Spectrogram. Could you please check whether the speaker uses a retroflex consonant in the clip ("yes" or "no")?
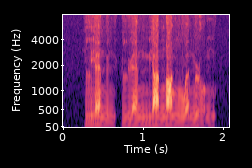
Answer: yes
